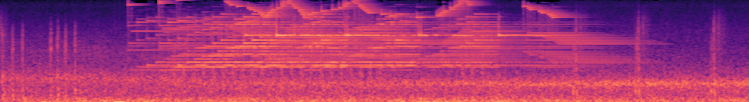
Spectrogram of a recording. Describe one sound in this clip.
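Bright chimes tinkle in quick rising runs.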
